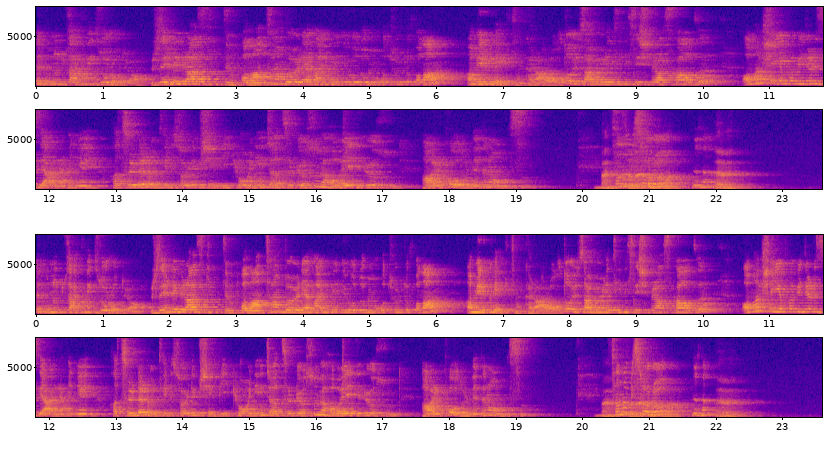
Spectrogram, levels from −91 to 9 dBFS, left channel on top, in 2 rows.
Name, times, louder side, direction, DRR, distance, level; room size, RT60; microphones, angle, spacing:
voice 1, 0.0-6.1 6.5-10.1 10.6-12.6 13.0-17.2 17.6-19.2 20.4-21.3 21.6-21.9, right 2 dB, 55° right, 2 dB, 0.5 m, -20 dB
voice 2, 20.2-21.4 22.0-22.4, left 2 dB, 80° left, 1 dB, 0.6 m, -24 dB
3.4 x 3.1 x 3.3 m, 1.2 s
head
